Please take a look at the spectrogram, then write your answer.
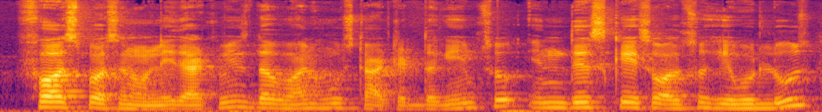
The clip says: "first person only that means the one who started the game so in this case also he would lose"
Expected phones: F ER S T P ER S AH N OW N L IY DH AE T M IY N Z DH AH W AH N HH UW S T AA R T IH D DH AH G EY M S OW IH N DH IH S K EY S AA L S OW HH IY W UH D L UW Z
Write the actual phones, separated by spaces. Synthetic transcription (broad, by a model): F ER S T P ER S AH N OW N L IY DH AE T M IY N Z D AH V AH N HH UW S T AA R T IH D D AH G EY M S OW IH N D IH S K EY S AA L S OW HH IY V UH D L UW Z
